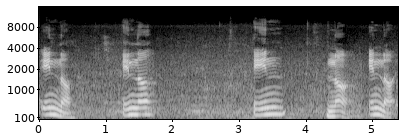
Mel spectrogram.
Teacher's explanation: شد والے حرف کی آواز 2 مرتبہ ادا ہوتی ہے، ایک بار جزم کی طرح پچھلے حرف کے ساتھ ملتی ہے، جیسے جزم آتا ہے پچھلے حرف کے ساتھ، اور دوسرے اس کی اپنی آواز ہے۔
